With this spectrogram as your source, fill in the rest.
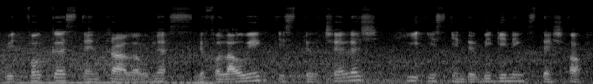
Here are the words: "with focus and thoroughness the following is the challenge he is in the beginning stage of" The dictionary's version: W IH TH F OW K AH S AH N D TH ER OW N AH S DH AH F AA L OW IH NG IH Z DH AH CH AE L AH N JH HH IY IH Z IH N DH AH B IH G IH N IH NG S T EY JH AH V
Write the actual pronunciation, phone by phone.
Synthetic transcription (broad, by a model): W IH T F OW K AH S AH N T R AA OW N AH S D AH F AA L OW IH NG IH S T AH CH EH L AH N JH HH IY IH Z IH N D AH B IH G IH N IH NG S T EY SH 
